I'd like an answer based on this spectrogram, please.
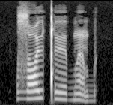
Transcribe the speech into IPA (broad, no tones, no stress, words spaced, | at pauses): zˤʉǃʏːbə̃b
